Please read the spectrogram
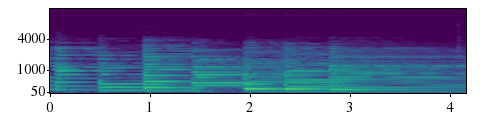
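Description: Upright piano playing an F harmonic minor scale passage, one note about every half second in both hands an octave apart. The last note, struck near three seconds in, is held and rings down.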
